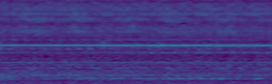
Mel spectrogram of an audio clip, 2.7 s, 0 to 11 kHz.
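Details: CNC machine upgraded to a TB6600 4-axis MACH3 parallel-port controller, X axis jogged with a wireless handwheel: steady high whine with soft hiss, even and unbroken; stepper motors jogging normally.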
